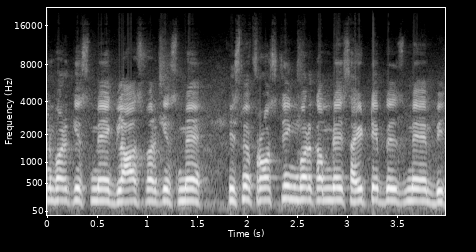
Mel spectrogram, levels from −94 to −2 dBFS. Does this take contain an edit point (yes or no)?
no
